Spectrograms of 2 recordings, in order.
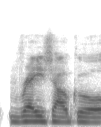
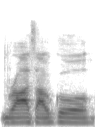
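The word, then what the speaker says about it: Ra's al Ghul: some incredible people here regial ghoul or raz al-ghul as it's pronounced in this scarecrow bane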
